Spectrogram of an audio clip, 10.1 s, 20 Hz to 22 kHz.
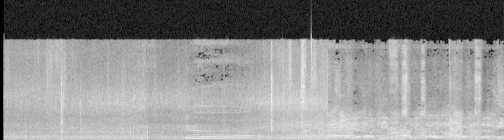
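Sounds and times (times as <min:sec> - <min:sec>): street noise: 0:00.1 - 0:10.0.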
